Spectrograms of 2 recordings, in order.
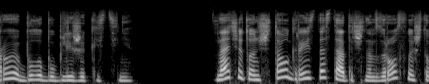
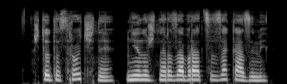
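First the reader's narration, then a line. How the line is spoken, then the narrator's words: Curt, clipped speech. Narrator (Russian): отрывисто сказала она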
